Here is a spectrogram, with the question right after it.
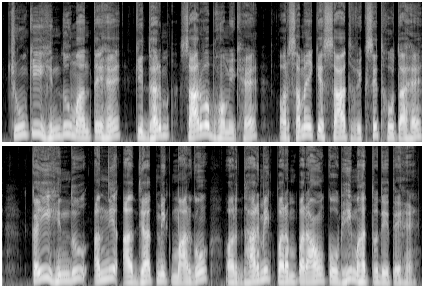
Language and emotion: Hindi, neutral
